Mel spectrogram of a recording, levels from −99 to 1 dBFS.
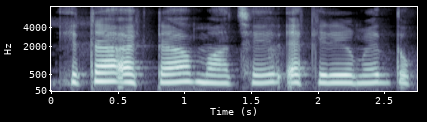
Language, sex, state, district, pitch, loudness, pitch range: Bengali, female, West Bengal, Cooch Behar, 240 Hz, -15 LUFS, 235-250 Hz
